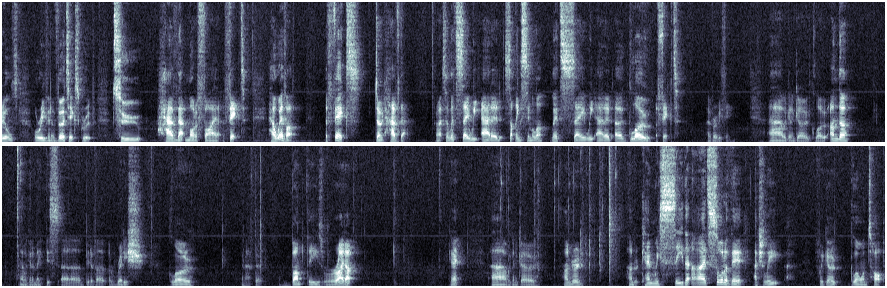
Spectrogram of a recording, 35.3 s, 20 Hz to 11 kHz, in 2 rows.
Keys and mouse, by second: 9.9-12.6 drag, 17.4 click, 21.3 click, 22.5 click, 23.6 click, 24.1 click, 27.7-28.9 drag, 28.3 KP_0, 29.0 click.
